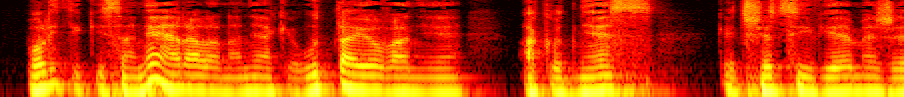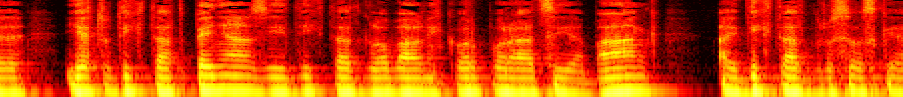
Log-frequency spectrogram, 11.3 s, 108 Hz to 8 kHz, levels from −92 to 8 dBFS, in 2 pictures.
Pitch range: 125-145 Hz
